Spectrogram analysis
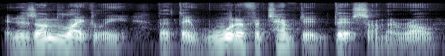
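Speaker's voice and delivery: low, subdued military report; grave briefing. Acted. Officer briefing his lord on the kidnapping, grave and low. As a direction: report it softly and low, measured.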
